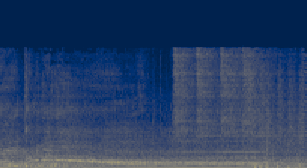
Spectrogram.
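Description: Live heavy-metal band with symphony orchestra holding a sustained chord, one note rising briefly and then sliding slowly down over about two seconds. The held chord changes about three and a half seconds in.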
